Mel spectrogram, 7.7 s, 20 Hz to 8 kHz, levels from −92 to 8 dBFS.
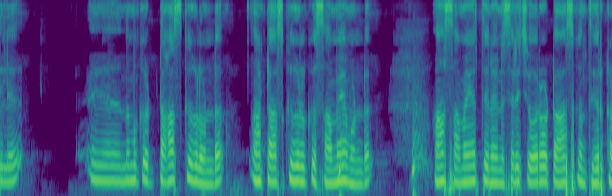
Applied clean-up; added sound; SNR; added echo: none; Whoosh, swoosh, swish; 10 dB; none.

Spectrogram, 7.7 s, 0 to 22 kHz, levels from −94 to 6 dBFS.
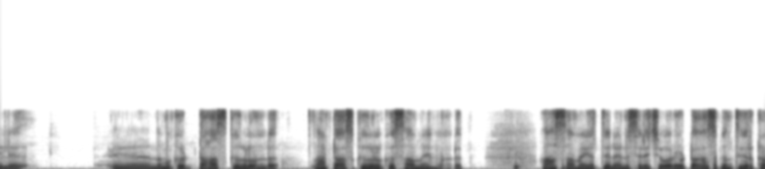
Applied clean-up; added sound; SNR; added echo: neural diffusion model UNIVERSE++.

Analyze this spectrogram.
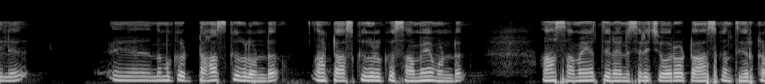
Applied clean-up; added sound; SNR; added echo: none; none; none; none.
